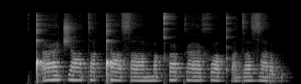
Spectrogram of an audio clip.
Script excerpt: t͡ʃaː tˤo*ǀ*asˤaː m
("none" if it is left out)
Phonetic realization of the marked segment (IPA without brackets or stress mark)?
ǃ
